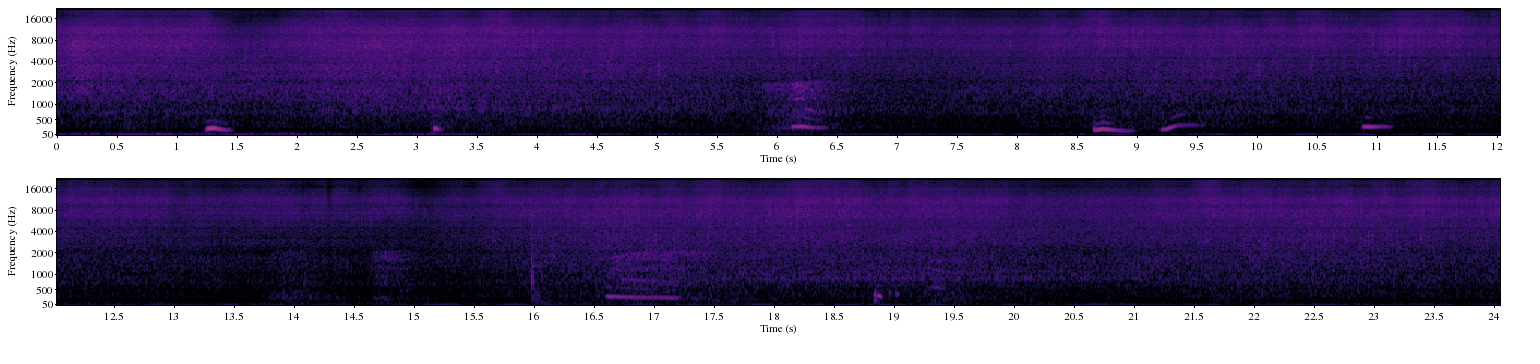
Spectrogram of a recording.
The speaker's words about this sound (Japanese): じゃあうちの変わり種商品カブを焼きますよ。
